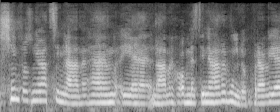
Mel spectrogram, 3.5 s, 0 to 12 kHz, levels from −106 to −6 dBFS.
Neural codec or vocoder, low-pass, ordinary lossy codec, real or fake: codec, 24 kHz, 1.5 kbps, HILCodec; 10.8 kHz; AAC, 32 kbps; fake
